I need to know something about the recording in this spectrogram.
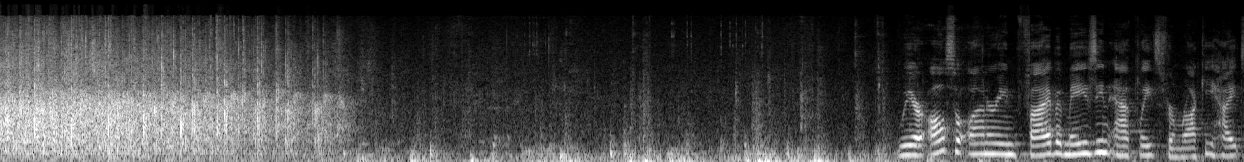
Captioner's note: applause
